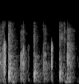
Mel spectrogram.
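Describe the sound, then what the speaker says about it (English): A small group at a book launch claps briefly and sparsely, a handful of distinct close hand claps in an uneven rhythm lasting under a second. "I think I'd like to lead a round of applause for Brendan"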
